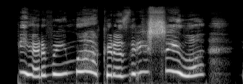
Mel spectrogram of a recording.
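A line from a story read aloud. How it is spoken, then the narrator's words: Babbling. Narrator (Russian): лепетала она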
